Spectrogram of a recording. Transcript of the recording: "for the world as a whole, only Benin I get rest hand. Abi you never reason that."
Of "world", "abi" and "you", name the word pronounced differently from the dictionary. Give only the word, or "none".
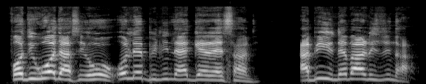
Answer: world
